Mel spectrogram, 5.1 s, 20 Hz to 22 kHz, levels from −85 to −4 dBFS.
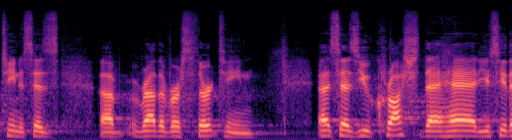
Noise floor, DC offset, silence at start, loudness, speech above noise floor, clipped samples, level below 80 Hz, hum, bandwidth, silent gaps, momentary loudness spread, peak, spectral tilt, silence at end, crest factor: -47 dBFS; under 0.1%; 0 s; -21 LUFS; 25 dB; under 0.1%; -64 dBFS; none; 16 kHz; none; 15 LU; -2 dBFS; -4 dB/octave; 0 s; 20 dB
